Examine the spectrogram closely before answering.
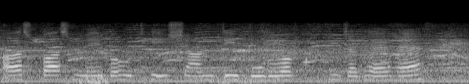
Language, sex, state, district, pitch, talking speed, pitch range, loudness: Hindi, female, Haryana, Charkhi Dadri, 195 Hz, 115 wpm, 195-210 Hz, -17 LUFS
